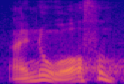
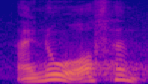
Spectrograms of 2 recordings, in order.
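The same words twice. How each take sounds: The two takes are said the same way.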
